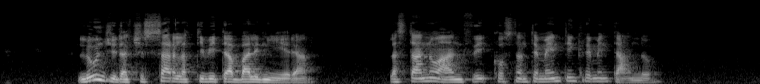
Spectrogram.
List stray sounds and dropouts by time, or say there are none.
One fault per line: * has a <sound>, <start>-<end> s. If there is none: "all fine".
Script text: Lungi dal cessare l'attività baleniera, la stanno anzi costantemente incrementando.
all fine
